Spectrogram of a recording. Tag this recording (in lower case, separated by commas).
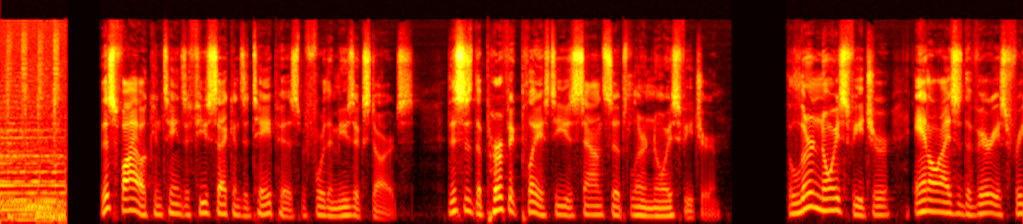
speech, music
